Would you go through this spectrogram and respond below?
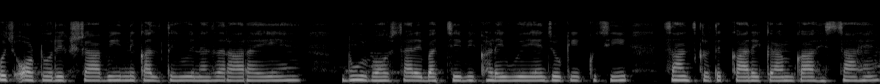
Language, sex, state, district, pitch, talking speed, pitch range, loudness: Hindi, female, Bihar, Sitamarhi, 180 Hz, 170 wpm, 180-185 Hz, -34 LUFS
